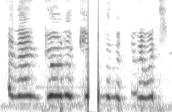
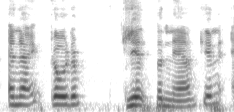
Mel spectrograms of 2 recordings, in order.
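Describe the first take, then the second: First: Much higher, louder and fast, cracking up; helpless laughing retelling; laughing hard. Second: Said in the usual way. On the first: Real, not acted. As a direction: choke through the words with laughter.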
